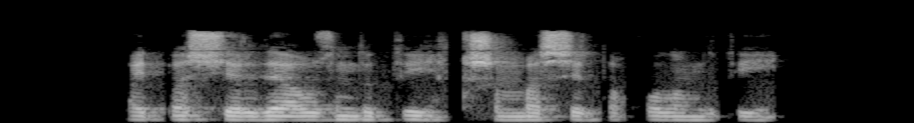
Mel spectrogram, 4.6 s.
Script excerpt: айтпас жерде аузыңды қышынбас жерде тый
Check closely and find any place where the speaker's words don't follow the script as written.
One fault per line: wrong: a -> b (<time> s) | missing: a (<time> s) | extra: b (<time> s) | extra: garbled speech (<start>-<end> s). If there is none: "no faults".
extra: тый (2.0 s)
extra: қолыңды (3.2 s)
